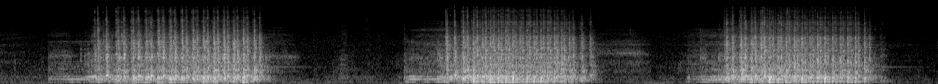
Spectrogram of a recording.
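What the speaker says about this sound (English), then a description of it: "I think I will maybe do some top stitching" A sewing machine running top stitching on fabric, sounding in three sustained bursts of a few seconds each with short quiet pauses between them, steady and close with no talking.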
